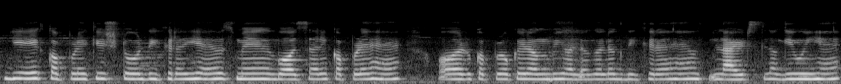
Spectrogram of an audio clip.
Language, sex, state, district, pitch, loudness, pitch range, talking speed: Hindi, female, Gujarat, Gandhinagar, 250 Hz, -16 LUFS, 240-255 Hz, 185 wpm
